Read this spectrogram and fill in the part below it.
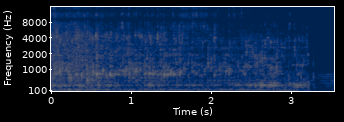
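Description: Water poured out of a container while rinsing aquarium gravel, a continuous close splashing gush that stops abruptly near the end.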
